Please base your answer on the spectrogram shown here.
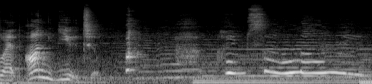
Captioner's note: sobs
